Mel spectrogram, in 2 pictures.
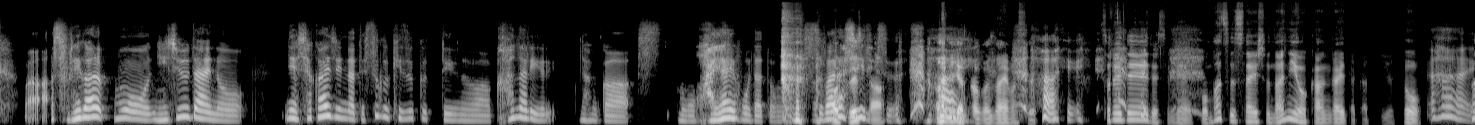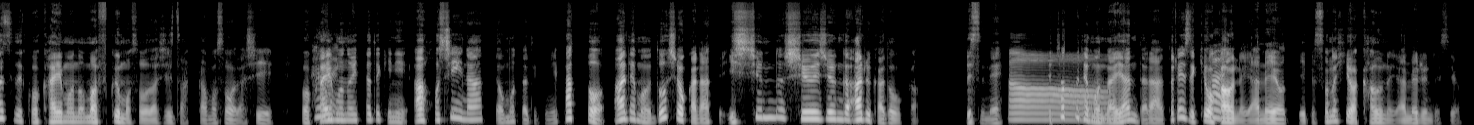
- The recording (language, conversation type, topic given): Japanese, podcast, 物を減らすときは、どんなルールを決めるといいですか？
- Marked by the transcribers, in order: chuckle; laughing while speaking: "素晴らしいです。 はい、はい"; tapping; chuckle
